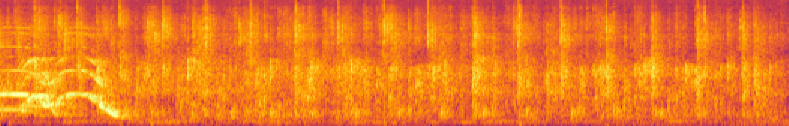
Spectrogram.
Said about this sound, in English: If that's you, you registered to be baptized, would you stand at this time just so we can honor you and clap? Come on, church. Can we thank God for these two?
